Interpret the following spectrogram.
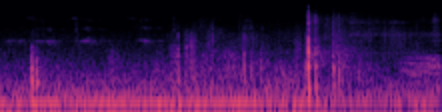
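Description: A cricket bat strikes a ball with one sharp crack about one and a half seconds in, among lighter scuffs and steps on the pitch. A steady low hum runs underneath.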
